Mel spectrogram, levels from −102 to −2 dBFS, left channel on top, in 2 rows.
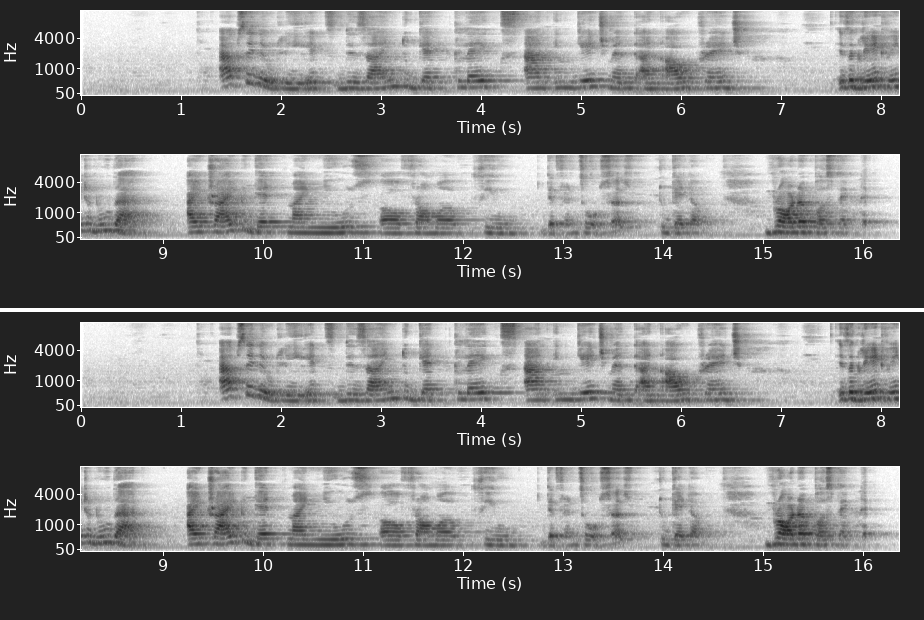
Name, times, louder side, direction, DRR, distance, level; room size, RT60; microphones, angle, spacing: voice 1, 1.4-6.6 7.6-8.8 9.2-13.7 14.0-16.0, right 3 dB, 20° right, 0.7 m, -30 dB
14.0 x 8.3 x 4.0 m
head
